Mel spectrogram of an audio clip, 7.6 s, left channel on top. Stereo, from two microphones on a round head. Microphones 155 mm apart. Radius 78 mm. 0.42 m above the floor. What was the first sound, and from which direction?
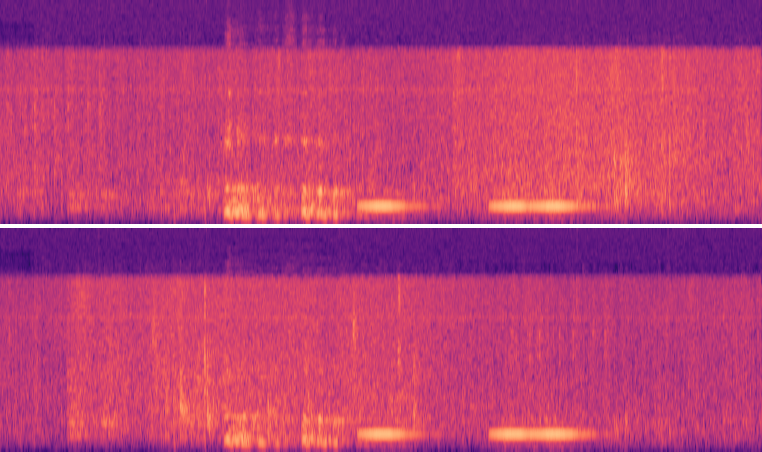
Laughter, 70° left (ahead or behind).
